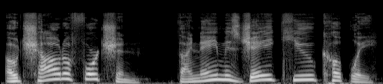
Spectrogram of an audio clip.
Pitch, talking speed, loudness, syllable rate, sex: 175 Hz, 155 wpm, -17 LUFS, 3.8 syllables/s, male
